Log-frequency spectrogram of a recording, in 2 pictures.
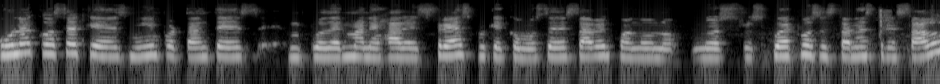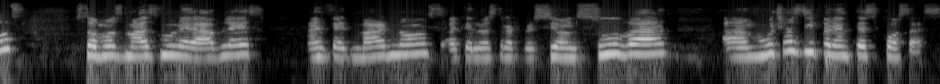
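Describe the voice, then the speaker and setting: A woman's high voice, fairly slow and fairly even in intonation, with a dry, close sound and no echo. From Los Angeles. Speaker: mental health speaker. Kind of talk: presentation.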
